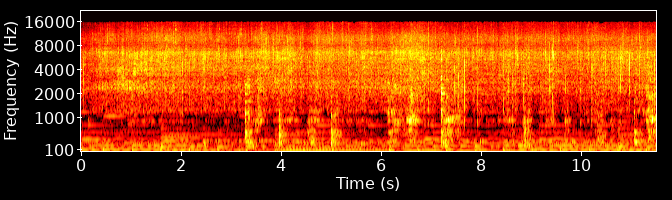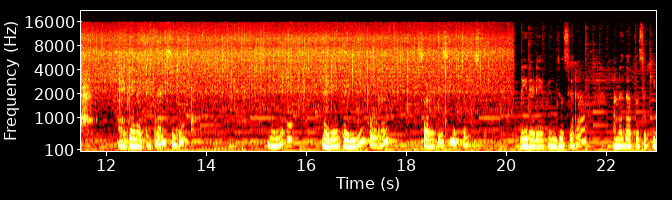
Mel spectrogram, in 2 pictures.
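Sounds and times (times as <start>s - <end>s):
food sizzling in oil: 0.0s - 20.2s
spatula scraping and knocking pan: 3.3s - 5.3s, 6.1s - 7.7s, 8.5s - 11.9s.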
